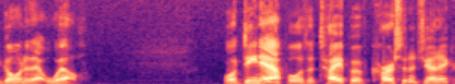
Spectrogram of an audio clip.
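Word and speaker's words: DNAPL: DNA PL and and I pronounce that Dean Apple because it sounds like an Apple thing okay that barrel up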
